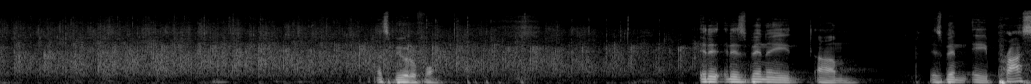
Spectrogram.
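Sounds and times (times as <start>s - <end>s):
audience applause: 0.0s - 7.2s
speech: 3.8s - 4.5s, 7.0s - 8.6s, 9.3s - 10.3s.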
